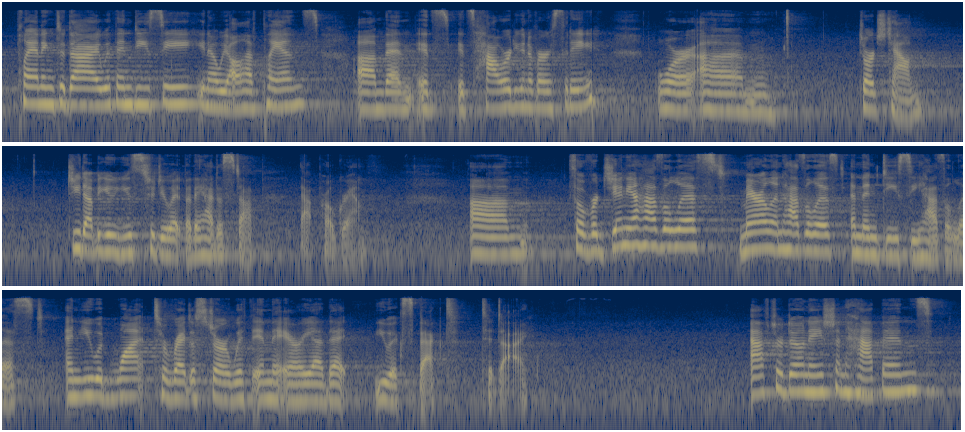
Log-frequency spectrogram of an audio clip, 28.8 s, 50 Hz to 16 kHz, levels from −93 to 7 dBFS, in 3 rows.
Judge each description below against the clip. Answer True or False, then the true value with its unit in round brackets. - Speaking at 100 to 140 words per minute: True (135 wpm)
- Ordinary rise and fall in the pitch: True (3.9 semitones)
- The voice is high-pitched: True (210 Hz)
